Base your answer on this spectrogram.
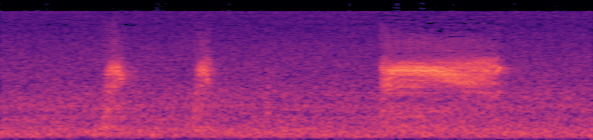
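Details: Squirrel making two short, soft raspy notes followed by one longer, louder buzzy call lasting over half a second.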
